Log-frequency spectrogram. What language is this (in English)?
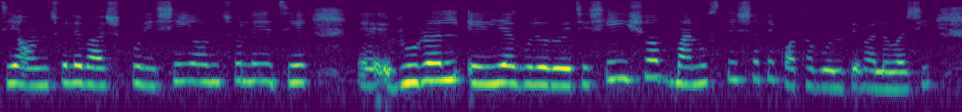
Bangla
